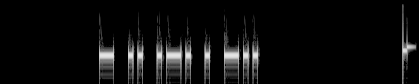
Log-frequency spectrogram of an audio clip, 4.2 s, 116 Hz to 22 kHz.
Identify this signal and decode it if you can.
Morse code, heard as a keyed tone, about 25 wpm, 700 Hz. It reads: TIRED
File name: 5 Letter Words - First 3 Letters Given - 25wpm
